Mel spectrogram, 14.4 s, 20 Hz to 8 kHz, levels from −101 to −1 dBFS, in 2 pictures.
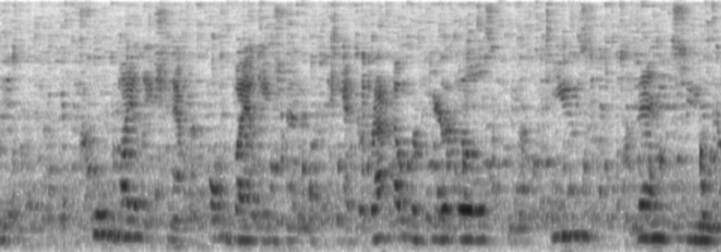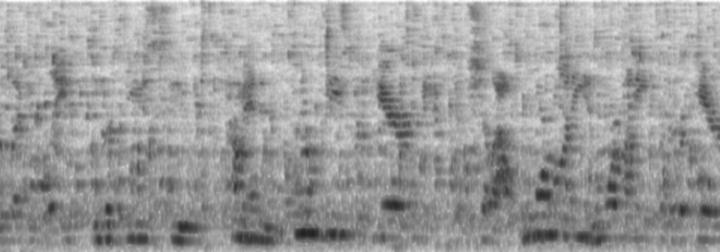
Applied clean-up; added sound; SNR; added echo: classical method WPE with log-MMSE.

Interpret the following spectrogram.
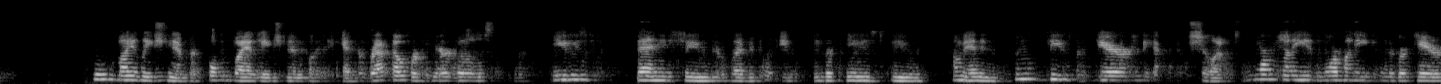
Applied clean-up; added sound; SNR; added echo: neural mask model DeepFilterNet 3.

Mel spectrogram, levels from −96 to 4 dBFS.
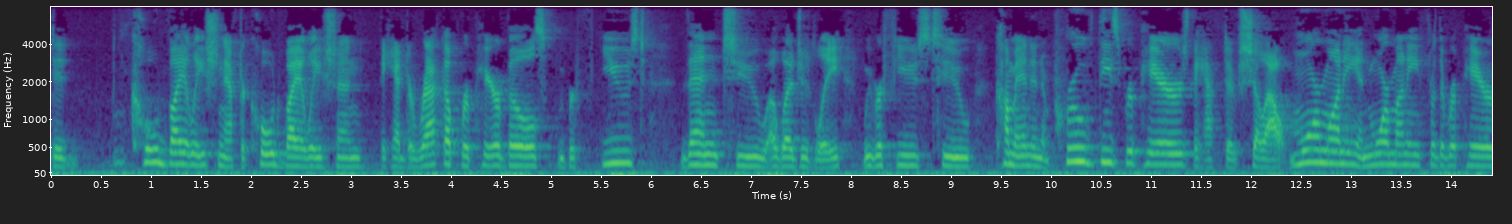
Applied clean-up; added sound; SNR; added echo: none; none; none; none.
